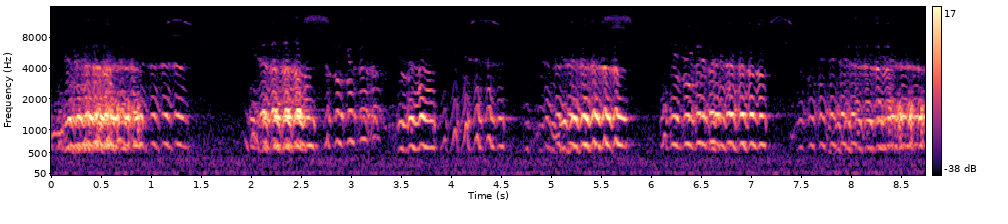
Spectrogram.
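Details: Dybowski's brown frog, recorded from a small room's window, gives bursts of rapid, throaty clucking notes, repeated every second or two.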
